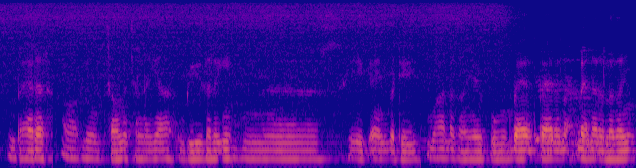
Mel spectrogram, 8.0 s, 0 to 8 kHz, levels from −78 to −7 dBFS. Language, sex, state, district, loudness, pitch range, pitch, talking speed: Garhwali, male, Uttarakhand, Tehri Garhwal, -42 LUFS, 110-115 Hz, 110 Hz, 135 wpm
